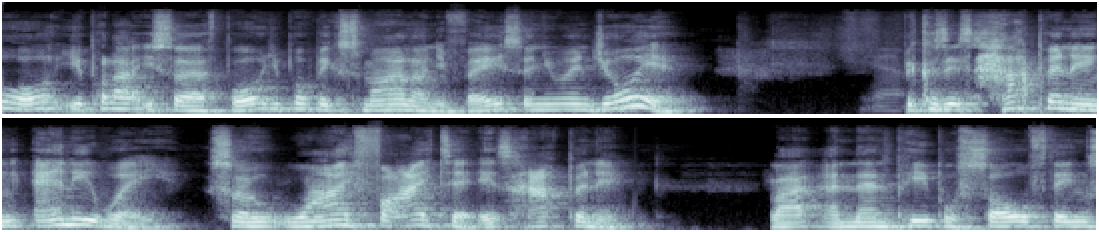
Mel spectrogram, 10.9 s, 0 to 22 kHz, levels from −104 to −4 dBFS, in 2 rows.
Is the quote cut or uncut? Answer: uncut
